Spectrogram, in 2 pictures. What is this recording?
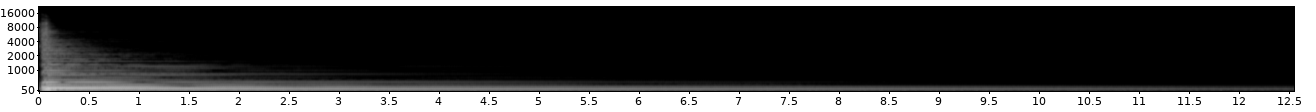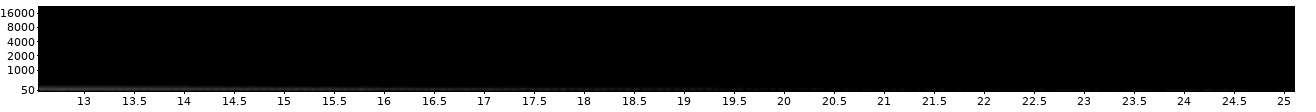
A Bar up
Standard open A Major Bar chord (E Major formation). Up strum. If any of these samples have any errors or faults, please tell me. P.S. Get your mind out of the gutter.
acoustic, bar-chords, chords, guitar, nylon-guitar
